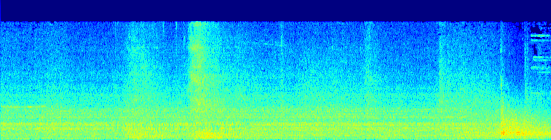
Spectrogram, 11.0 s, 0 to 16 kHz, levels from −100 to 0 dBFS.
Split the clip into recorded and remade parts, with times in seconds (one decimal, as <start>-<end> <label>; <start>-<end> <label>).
0.0-2.3 recorded; 2.3-5.0 remade; 5.0-11.0 recorded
